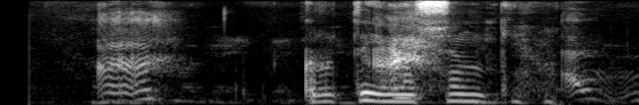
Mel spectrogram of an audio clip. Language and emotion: Russian, neutral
